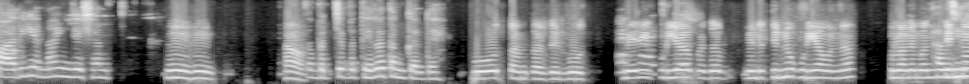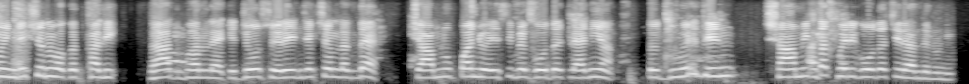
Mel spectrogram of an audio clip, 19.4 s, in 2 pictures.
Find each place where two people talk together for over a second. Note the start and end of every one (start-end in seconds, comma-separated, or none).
none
